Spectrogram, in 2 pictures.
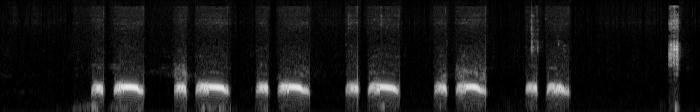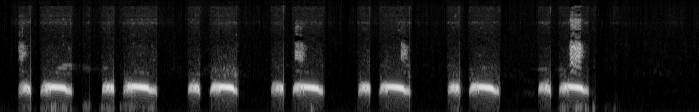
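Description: Spotted dove cooing: a steady series of short two-note coos, about one pair a second, starting about a second in, with a pause of nearly two seconds midway.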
